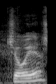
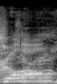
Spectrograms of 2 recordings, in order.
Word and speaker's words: Gioia: I'm not sure of his name. – Gioia. – It's pronounced Gioia.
